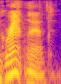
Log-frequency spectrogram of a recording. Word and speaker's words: Grantland: Have I been pronouncing Grantland wrong all these years? I've been saying Grantland. – No, I think we accept either pronunciation. – Okay. – There's a bit of a schwa on the second syllable sometimes, if you're kind of rolling it that way.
